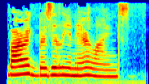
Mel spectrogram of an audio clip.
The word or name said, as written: Varig Brazilian Airlines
